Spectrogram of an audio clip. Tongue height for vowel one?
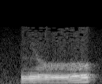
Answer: mid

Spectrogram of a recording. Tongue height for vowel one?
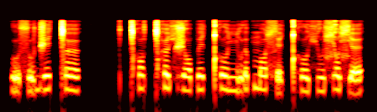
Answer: high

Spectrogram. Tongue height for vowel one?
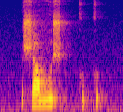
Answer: low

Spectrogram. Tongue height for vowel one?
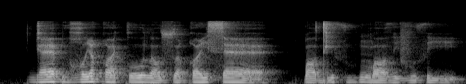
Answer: low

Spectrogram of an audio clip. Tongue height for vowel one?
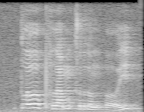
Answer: mid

